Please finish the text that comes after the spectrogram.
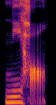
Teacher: The first one changes to a rising second tone, so it becomes nih.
